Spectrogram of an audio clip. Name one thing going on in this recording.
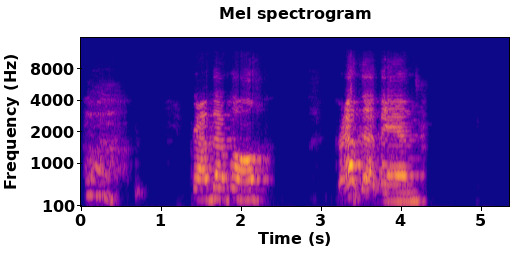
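A woman speaks with animation through a microphone, in short bursts.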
